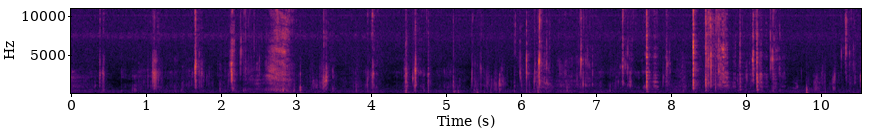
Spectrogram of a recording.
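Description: Close-up chewing of a person eating rice and curry by hand, heard as many small irregular clicks and smacks, with a brief louder mouth noise about three seconds in.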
